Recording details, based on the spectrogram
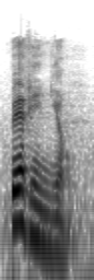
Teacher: pioneer of superior champagne it's a soft d in dom and you don't enunciate the n at the end of perignon but rather pronounce the preceding o nasally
